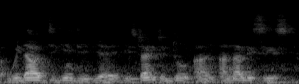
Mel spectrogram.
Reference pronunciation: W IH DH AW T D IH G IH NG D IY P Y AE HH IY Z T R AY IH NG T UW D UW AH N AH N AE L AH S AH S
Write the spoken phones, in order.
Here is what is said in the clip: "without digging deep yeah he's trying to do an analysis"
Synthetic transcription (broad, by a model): W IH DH AW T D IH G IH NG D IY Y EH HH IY S T R AY IH NG T UW D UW AH N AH N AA L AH S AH S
